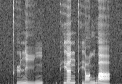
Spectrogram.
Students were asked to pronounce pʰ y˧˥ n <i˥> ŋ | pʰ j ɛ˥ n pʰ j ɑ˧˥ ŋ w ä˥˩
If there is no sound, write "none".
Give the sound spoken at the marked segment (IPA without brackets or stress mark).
i˨˩˦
